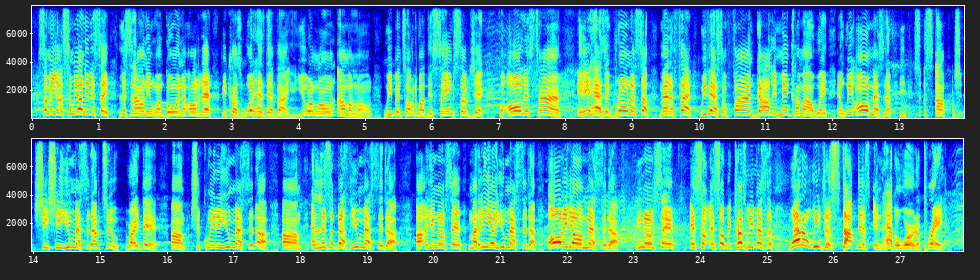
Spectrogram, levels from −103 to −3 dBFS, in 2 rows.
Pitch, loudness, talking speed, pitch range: 255 Hz, -26 LUFS, 275 wpm, 225-285 Hz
